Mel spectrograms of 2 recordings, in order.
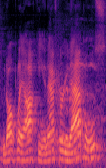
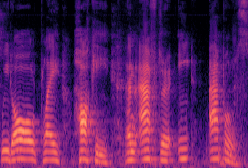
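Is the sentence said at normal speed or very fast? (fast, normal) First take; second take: fast; normal. First: The sentence is rushed together like one word. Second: The sentence is said at an ordinary speed.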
